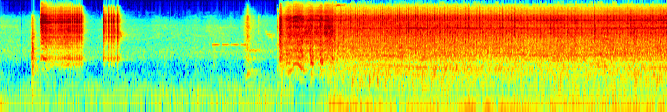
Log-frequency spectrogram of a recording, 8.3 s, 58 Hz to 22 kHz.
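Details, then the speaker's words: 2002 Honda Civic with misfire codes P0300–P0304 and spark plugs about a month old: engine catches and idles unevenly with a recurring stumble, still missing and worse after swapping coils between cylinders; misfire traced to a faulty ignition coil pack, all four coils replaced. "Yeah, still definitely missing. Oh, got worse. That means it's the coil pack."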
